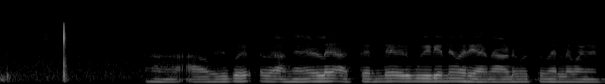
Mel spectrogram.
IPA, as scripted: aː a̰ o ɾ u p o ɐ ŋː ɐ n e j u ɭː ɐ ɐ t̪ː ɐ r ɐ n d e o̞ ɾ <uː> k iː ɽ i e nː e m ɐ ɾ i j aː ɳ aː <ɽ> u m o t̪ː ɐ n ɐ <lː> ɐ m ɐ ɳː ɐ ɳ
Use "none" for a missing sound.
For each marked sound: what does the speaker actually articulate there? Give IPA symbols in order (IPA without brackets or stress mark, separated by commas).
u, ɽ, lː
